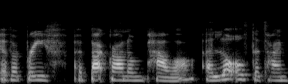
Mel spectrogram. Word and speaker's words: POhWER: our name stands for cuz it's spelled quite weirdly and there's kind of like a random H plunked in the middle of our name so power actually stands for people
